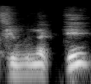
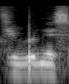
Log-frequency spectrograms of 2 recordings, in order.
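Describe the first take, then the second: First: The middle consonant is a long k sound. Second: The middle consonant is a ch sound. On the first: This is the Bengali textbook pronunciation of the name. "অথবা বাংলা বলা ফিবোনাক্কি সংখ্যা" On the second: This is the English pronunciation of the name. "তার নাম অনুসারে এটাকে বলা হয় ফিবোনাচি number"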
